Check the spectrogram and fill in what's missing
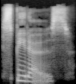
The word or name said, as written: speedos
